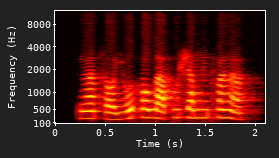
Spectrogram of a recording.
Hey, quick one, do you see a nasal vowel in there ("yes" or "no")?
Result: yes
